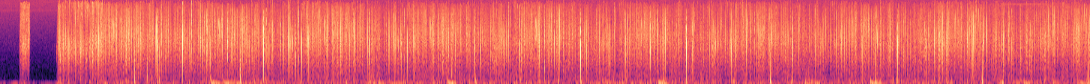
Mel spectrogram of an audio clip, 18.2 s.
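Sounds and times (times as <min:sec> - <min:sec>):
vinyl record crackle: 0:00.4 - 0:18.1.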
